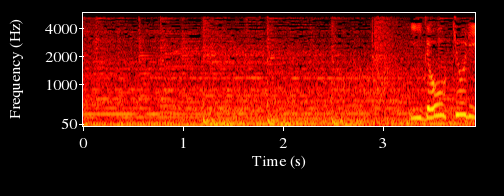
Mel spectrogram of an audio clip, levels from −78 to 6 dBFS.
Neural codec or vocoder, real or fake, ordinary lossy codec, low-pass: none; real; none; 5.4 kHz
